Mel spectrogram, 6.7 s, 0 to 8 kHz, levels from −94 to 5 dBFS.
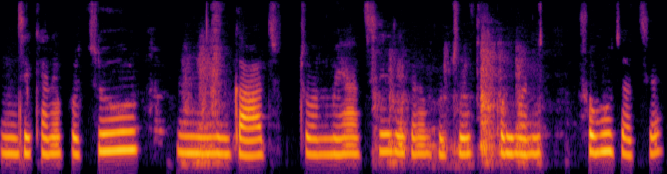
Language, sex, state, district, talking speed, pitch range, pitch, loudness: Bengali, female, West Bengal, Jhargram, 100 wpm, 240-270 Hz, 250 Hz, -17 LUFS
